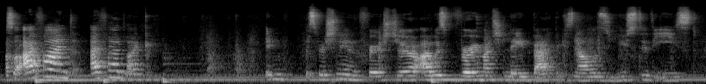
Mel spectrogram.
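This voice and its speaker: A young South African woman co-hosts a casual vlog, with a mid-range voice and quick, playful interjections. The sound is roomy and echoey, with the mic set back from her and music in the background. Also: mid-range voice, recorded from a distance. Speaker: vlog co-host. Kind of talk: casual chat.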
